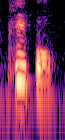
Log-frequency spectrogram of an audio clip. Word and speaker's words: people: It's people. People. People. Where's the stress? On which syllable? On the first syllable.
